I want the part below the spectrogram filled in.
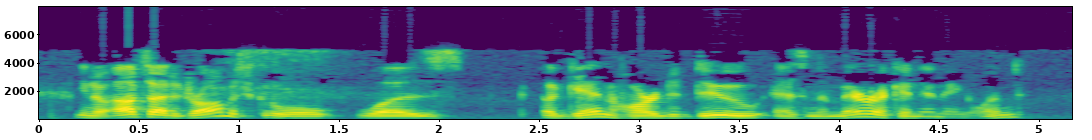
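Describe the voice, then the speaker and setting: Talking at a fairly quick pace with a Texas accent, a man has a medium pitch and ordinary pitch variation. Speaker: actor. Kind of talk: interview.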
